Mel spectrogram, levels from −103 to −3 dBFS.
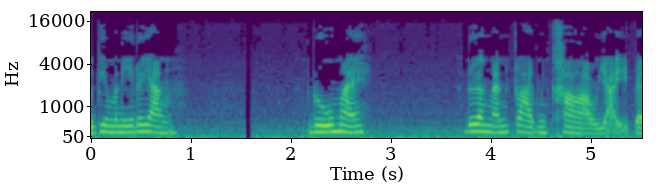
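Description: At 1.54 s the speech drops into a gap at a join of encoded pieces, a 66 ms silence until 1.60 s. Separately encoded segments, spaced 4.0 s apart, were butted together with their encoder delay and end padding left in. The waveform shows a flat hole with smeared edges, and the spectrogram a vertical blank band before the speech resumes mid-stream.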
